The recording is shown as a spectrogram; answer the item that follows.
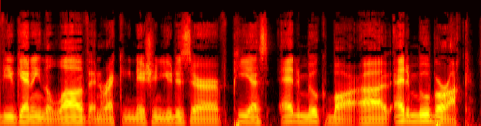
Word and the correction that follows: Eid Mubarak: So I wanted to come back to this part here after a night's rest and make sure I fixed my pronunciation and say Eid Mubarak to anyone in our audience who is celebrating.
